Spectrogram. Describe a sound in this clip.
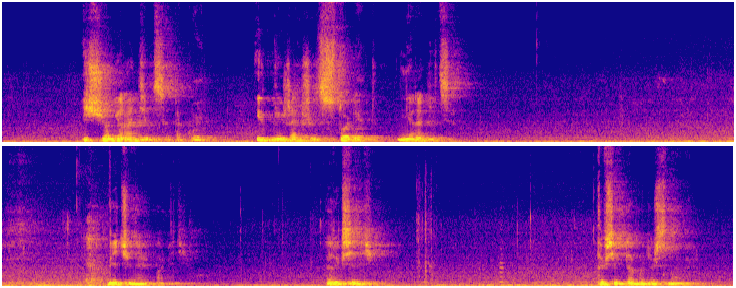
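A middle-aged man speaks slowly and solemnly into a microphone, heard through loudspeakers in a large echoing hall.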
